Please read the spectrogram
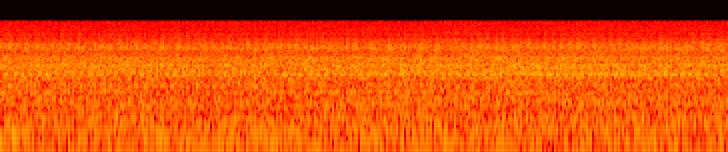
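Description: Steady mechanical hum with a faint high whine above it.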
